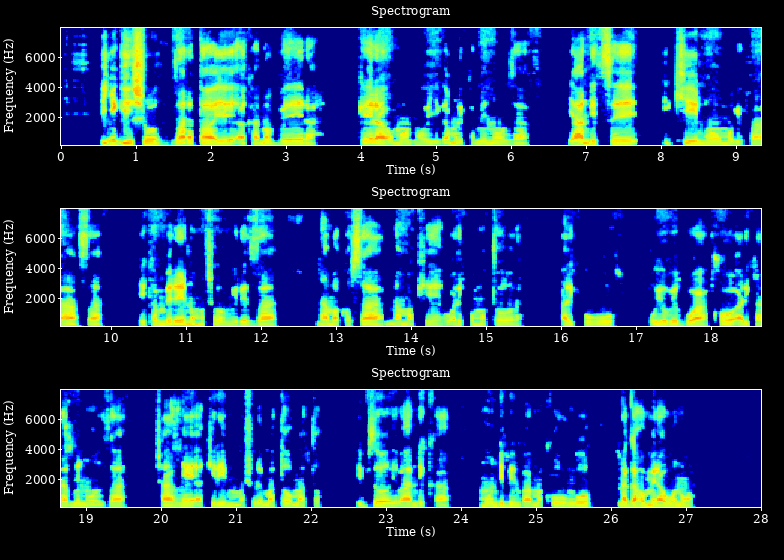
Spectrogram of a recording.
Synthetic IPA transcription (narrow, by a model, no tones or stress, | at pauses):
iɲiɡiʃo̞zaɾataːje̞a̰kano̞ve̞ːɾa | ɡ̥e̞ːɾaṵmuːn̥hujḭɡa̰muɾikaminuːza | jaːndit͡se̞ | ikʰiːn̥humuɡifaɾansa | ekambe̞ɾe̞nomut͡ʃoːŋɡe̞ɾe̞za | n̥hamako̞sanamakʰewa̰ɾikumutʰo̞ːɾa̰ː | ɾikʰuβu | ṵjoβe̞ɡwakʰo̞a̰ɾikaɾaminuza | t͡ʃaːŋ̥he̞a̰kiɾimumaʃuːɾe̞̰mato̰mato̞ | ḭvjo̞iβaːndikʰa | muːndimiɱvamakʰṵːŋɡu | naɡaɦomiɾaβunwa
